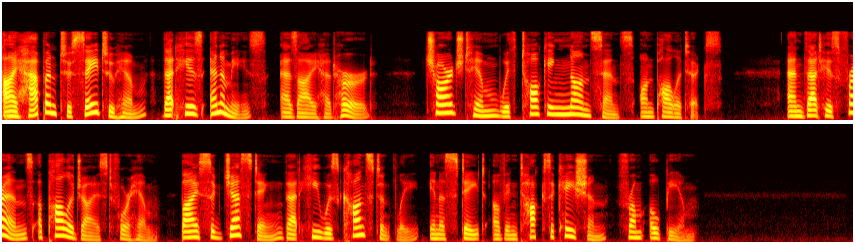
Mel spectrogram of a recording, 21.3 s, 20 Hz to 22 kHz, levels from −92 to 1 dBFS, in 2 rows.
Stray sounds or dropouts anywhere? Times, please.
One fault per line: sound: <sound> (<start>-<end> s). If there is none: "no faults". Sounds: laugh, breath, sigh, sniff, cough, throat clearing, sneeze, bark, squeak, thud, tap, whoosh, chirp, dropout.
no faults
